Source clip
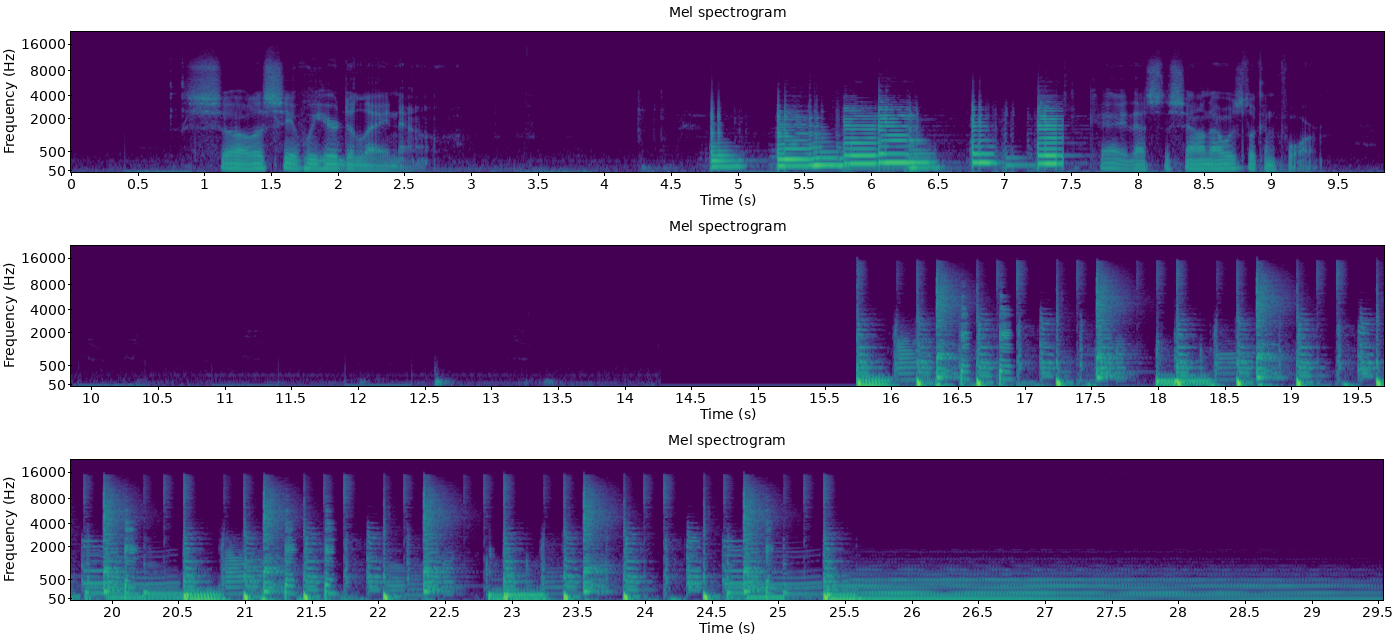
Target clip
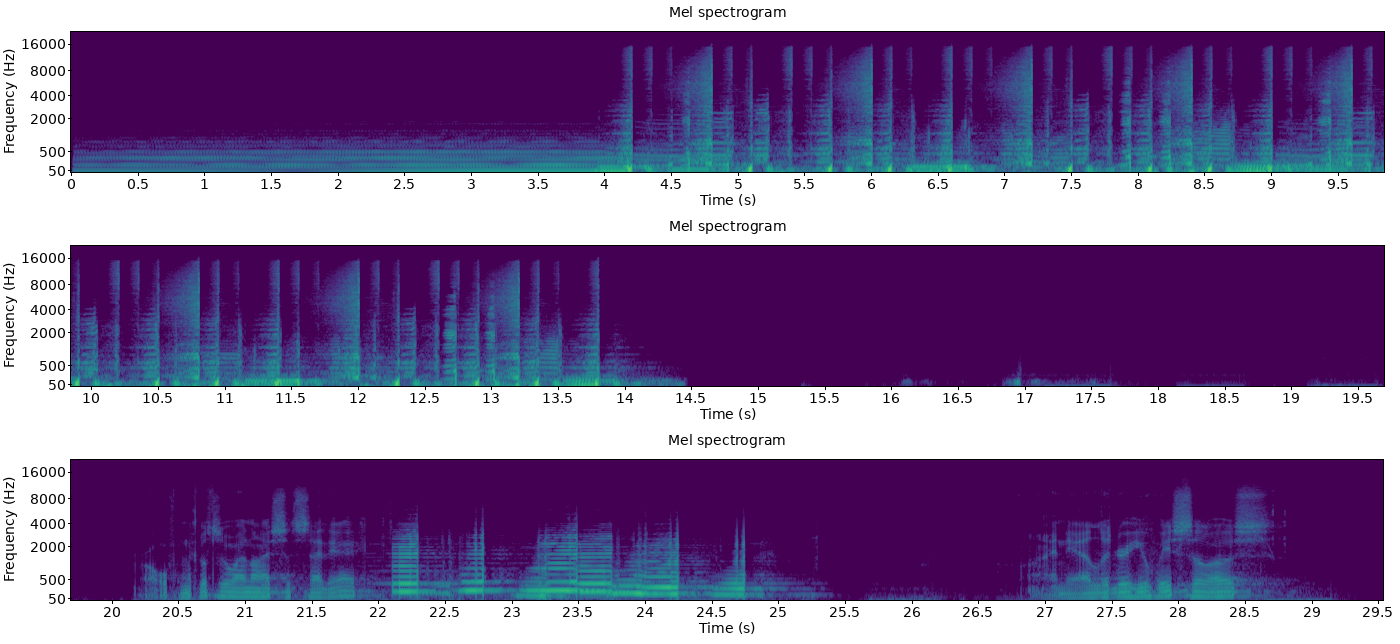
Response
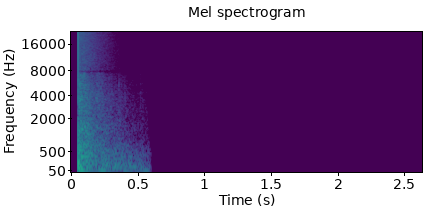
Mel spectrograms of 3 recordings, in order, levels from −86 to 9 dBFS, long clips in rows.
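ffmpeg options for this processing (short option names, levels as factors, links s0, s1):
-filter_complex "[0:a]areverse,agate=range=0.0224:threshold=0.002:ratio=3:detection=peak,asplit=2[s0][s1];[1:a]atrim=start_sample=2205,adelay=128[s2];[s1][s2]afir=irnorm=-1:irlink=0,volume=0.02[s3];[s0][s3]amix=inputs=2:normalize=0,volume=0.562"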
